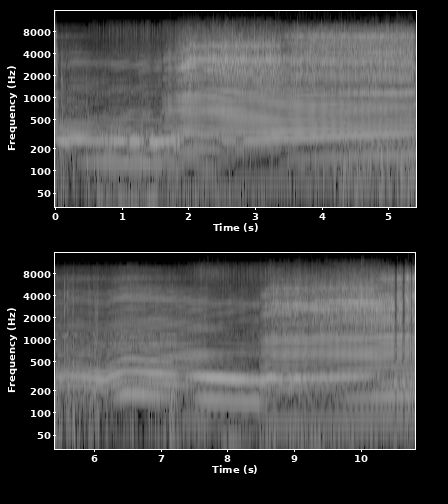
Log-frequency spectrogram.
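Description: Yamaha motorcycle engine running hard on track, its pitch rising and falling as the rider works the throttle through the corners, with a sharp dip and recovery about six seconds in.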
